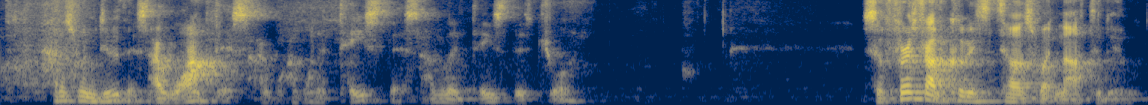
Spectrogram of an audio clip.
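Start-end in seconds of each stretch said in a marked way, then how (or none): 1.0-3.8 longing seeker. Pretend.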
